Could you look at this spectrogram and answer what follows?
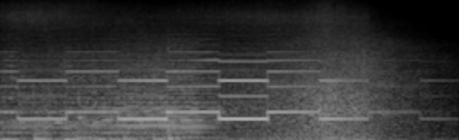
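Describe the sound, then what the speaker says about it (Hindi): An ambulance siren wails loud and near in a Hindi thriller film scene, stepping between high and low tones in a two-tone pattern before fading away at the end, with no speech over it. "Ajay, call N ambulance quickly."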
